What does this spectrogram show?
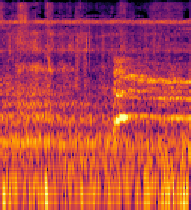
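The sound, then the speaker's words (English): A dog barks and yelps outdoors at night, its voice rising into a drawn-out, whining cry midway through, over a steady outdoor background hiss with no one talking. “as the dog continues to bark.”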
